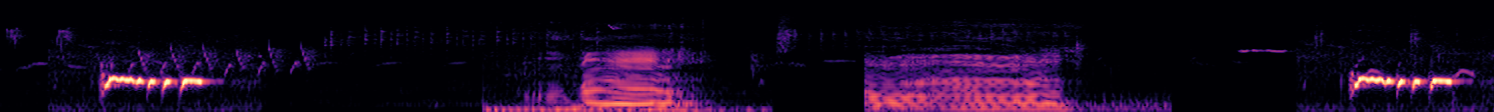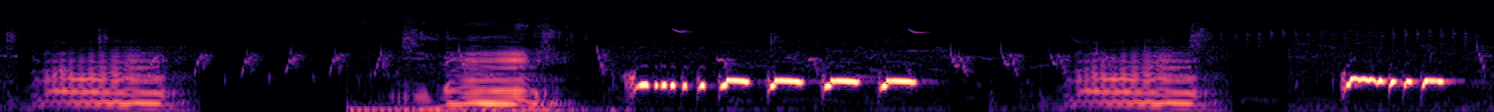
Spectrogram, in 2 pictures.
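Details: Morning return of cows from the field to the barn. About five long, deep, harmonic moos spread across the recording, mixed with frequent bursts of rapid, high, repeated chirping.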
